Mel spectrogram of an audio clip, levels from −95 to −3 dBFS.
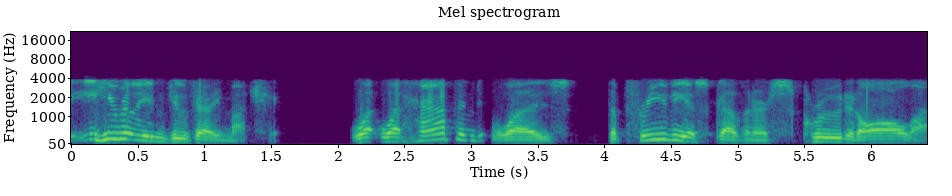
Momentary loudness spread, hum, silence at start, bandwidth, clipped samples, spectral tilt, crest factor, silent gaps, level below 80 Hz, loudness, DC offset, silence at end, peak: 10 LU; none; 0 s; 4.1 kHz; under 0.1%; -4.5 dB/octave; 16 dB; none; -66 dBFS; -28 LUFS; under 0.1%; 0 s; -12 dBFS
